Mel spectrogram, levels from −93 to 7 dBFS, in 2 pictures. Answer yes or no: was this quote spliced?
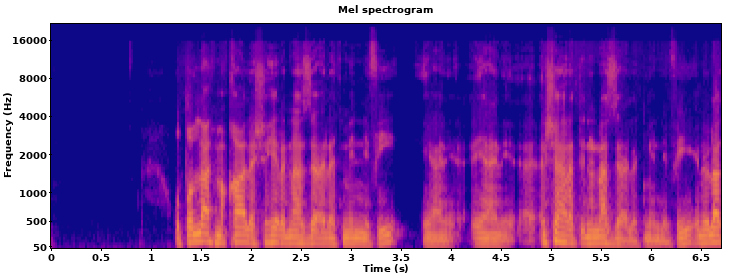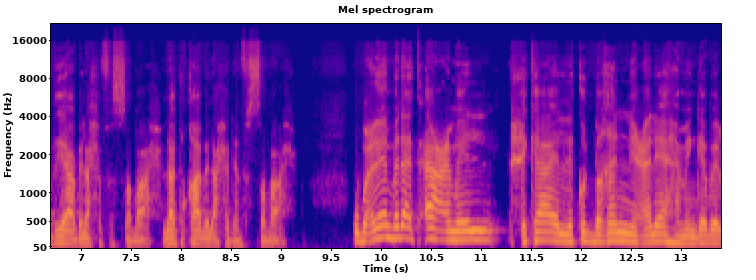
yes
